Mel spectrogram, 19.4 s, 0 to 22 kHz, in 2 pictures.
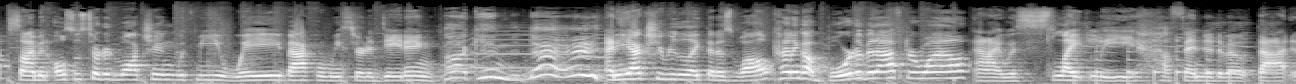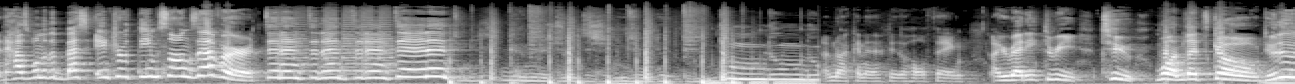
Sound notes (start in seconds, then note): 3.2 old man voice; 12.0 she hums theme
